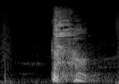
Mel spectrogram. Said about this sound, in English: I'm trying to cover this when I cough.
